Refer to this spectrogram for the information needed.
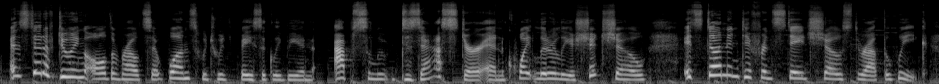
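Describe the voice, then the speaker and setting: A young woman hosting a casual video essay, talking in a chatty, candid way with wry asides. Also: high-pitched. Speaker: anime commentary host.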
